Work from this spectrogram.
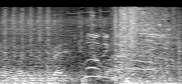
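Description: Gunfire in the tactical shooter game Rainbow Six Siege crackles in rapid bursts, dense and loud throughout, mixed with players talking over it.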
